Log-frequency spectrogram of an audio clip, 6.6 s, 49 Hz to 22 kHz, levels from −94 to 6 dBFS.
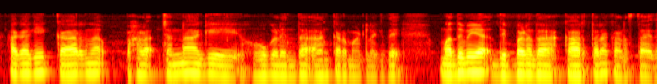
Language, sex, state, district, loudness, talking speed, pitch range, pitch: Kannada, male, Karnataka, Mysore, -20 LUFS, 120 wpm, 100-110 Hz, 105 Hz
